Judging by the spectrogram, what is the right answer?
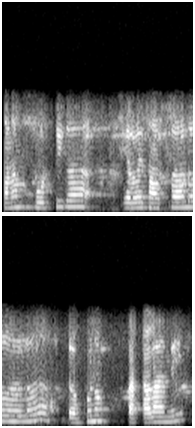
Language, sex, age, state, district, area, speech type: Telugu, male, 60+, Andhra Pradesh, West Godavari, rural, conversation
